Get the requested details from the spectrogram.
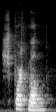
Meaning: sportsman
- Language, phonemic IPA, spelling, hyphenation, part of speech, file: Dutch, /ˈspɔrt.mɑn/, sportman, sport‧man, noun, Nl-sportman.ogg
